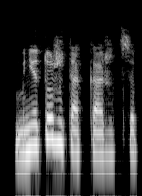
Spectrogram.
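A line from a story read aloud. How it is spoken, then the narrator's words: Mumble. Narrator (Russian): промямлил герцог Анжуйский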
